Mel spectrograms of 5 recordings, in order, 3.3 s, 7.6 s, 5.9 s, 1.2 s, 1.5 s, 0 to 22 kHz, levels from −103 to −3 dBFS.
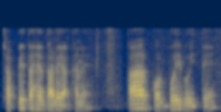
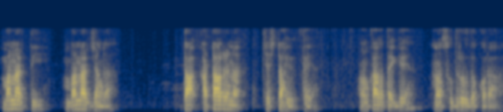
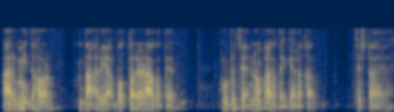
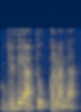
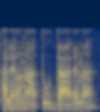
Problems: none marked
